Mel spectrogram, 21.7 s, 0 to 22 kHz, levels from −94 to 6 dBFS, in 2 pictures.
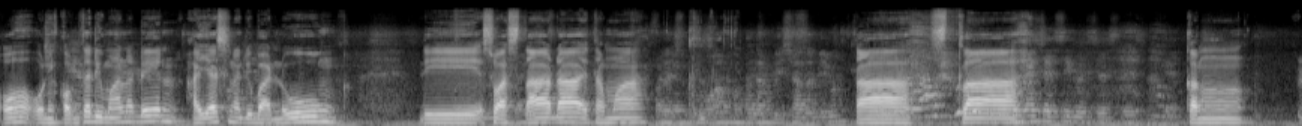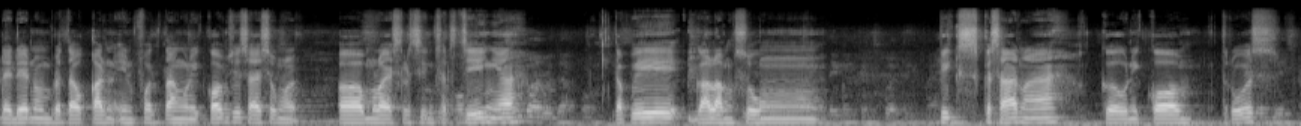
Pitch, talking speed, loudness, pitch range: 130 Hz, 100 wpm, -20 LUFS, 125-145 Hz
